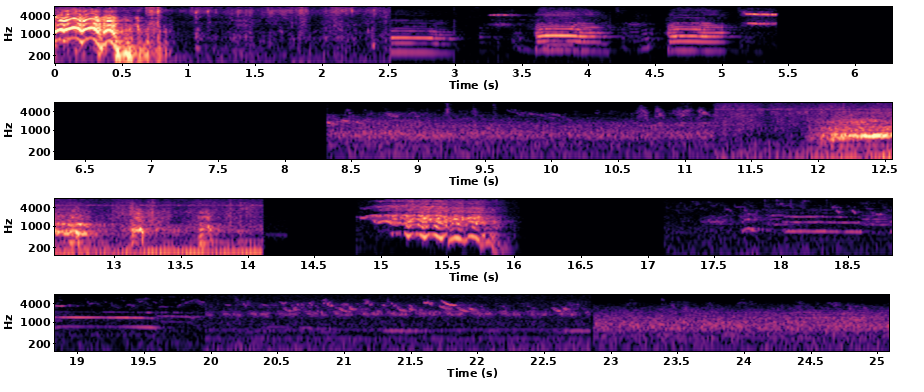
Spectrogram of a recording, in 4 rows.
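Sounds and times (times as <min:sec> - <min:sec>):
horse whinny: 0:00.0 - 0:00.9, 0:12.0 - 0:13.0, 0:14.8 - 0:16.0
steady outdoor hiss: 0:08.4 - 0:14.1, 0:20.0 - 0:25.0
small birds chirping: 0:08.4 - 0:14.3, 0:17.2 - 0:25.0.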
